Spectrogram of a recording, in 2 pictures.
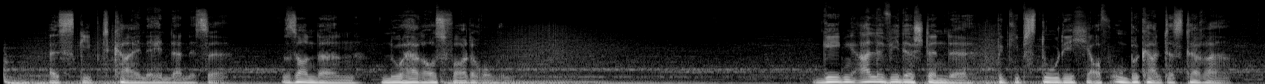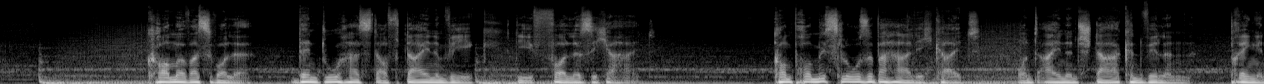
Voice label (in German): reifen werbung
